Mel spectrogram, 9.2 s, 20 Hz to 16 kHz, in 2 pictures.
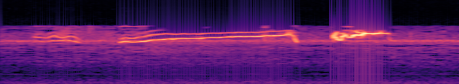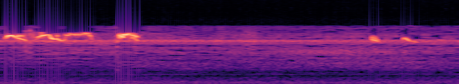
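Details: Bald eagles at a Florida nest during a feeding on 5 March 2024: thin high whistled notes glide upward and are held, then come short chittering bursts and a few faint peeps, over a steady electronic hum.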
